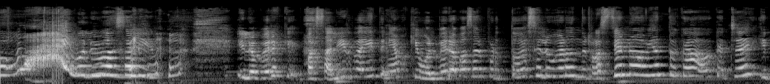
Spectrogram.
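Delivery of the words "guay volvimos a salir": loud, slow shouted yelp half laughing; laughing shout of fright; panicked shout. Retold or imitated. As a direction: yell it in retold panic. Panicked retelling of fleeing.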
